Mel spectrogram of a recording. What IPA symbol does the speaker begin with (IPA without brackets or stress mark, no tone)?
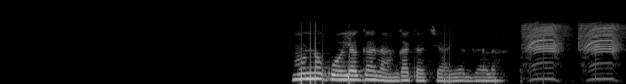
m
